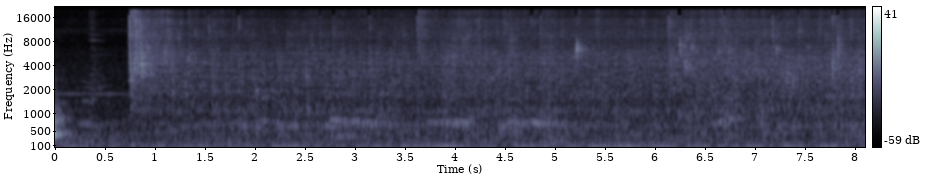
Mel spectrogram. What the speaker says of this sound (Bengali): এরপর আমি মোমোগুলো ছেড়ে দেব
